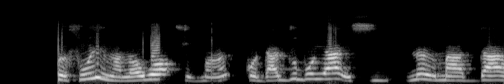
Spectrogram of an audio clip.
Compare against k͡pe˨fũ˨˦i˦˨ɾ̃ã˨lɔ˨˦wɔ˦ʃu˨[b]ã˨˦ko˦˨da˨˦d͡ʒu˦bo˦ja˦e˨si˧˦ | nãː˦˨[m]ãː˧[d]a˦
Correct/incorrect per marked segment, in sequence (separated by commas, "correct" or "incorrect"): incorrect, correct, correct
